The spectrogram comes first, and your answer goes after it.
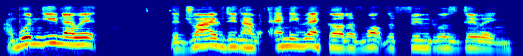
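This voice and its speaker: A man's voice: medium pitch, moderate pace. A man reading a comic story aloud in a theatrical manner, now and then correcting his own slips. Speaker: comedy performer reading fan fiction. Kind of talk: dramatic comedic story read-aloud.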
